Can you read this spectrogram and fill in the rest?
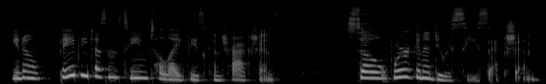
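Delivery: soft, high, calm doctor voice; imitating a calm unhurried doctor. Doctor calmly tells the mother about the C-section, soft and high. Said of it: "The doctor gets to be all calm".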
